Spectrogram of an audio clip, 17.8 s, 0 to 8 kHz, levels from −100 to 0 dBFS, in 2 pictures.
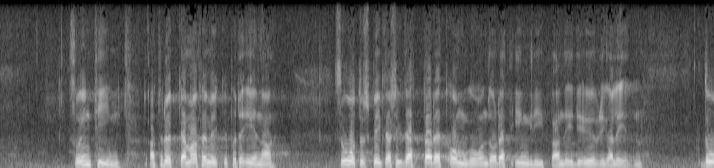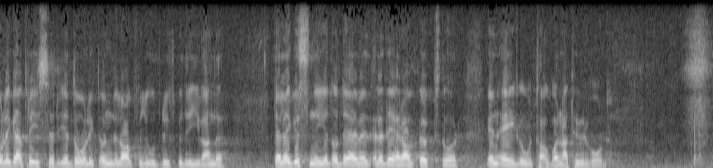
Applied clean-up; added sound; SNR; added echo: none; none; none; none.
